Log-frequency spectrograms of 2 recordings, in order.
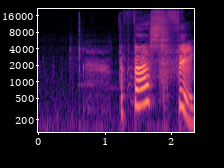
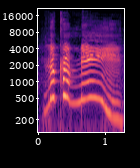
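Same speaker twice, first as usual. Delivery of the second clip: much higher, slow, loud shout; Grandma shouting; 13 semitones higher, 5 dB louder, slower than usual. A narrator's reading. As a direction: demand attention from the roof. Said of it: "Grandma shouted from the rooftop".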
